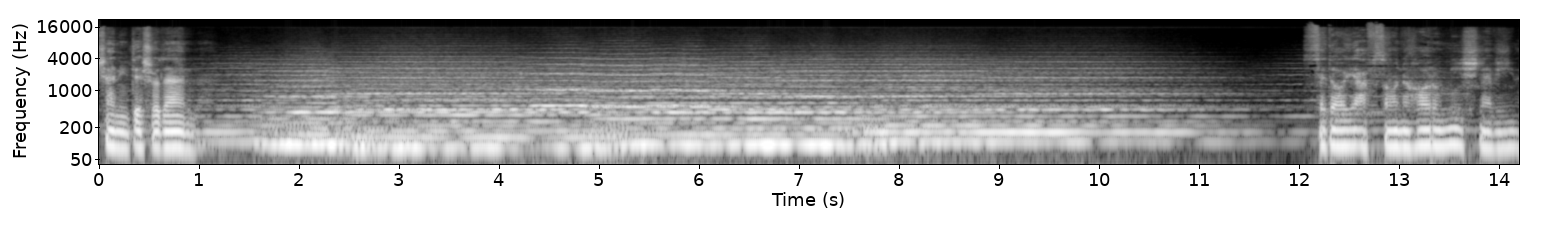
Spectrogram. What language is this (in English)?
Persian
